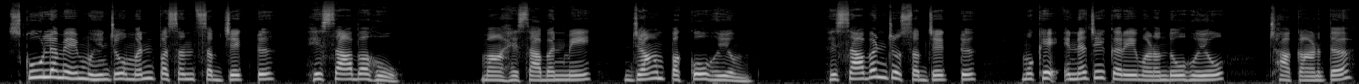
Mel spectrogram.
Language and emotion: Sindhi, neutral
